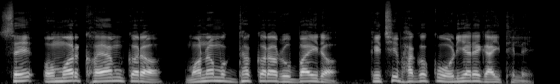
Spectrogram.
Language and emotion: Odia, neutral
